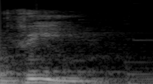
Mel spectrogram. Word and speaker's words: the: for some now this this word has two pronunciations again can be the or thee now what is the rule the rule is if the word starts with a vowel like AEIOU then we have to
